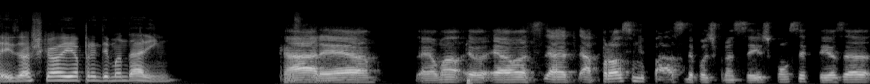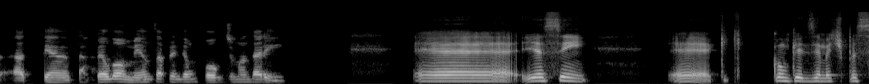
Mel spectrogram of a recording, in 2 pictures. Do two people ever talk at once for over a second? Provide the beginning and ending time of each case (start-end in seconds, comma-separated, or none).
none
